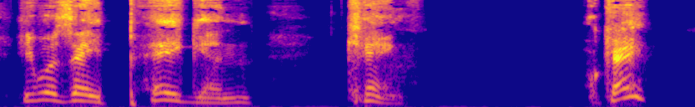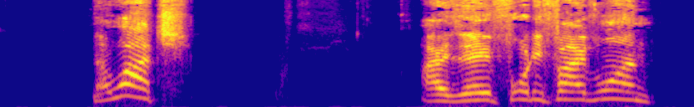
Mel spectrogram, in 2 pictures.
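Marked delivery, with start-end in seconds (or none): 0.1-2.0 very slow, low, deliberate, word by word. Speaker repeats his point to Dylan a second time, very slow. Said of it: "I'm going to say it again really slow".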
